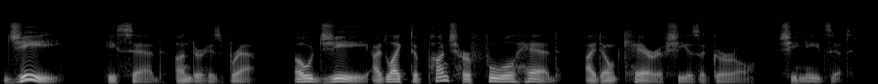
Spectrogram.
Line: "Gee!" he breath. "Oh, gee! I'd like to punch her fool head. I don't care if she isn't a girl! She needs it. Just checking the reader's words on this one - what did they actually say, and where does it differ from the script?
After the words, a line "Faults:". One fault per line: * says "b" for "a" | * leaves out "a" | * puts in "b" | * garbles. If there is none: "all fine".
"Gee!" he said, under his breath. "Oh, gee! I'd like to punch her fool head. I don't care if she is a girl! She needs it.
Faults:
* puts in "said under his"
* says "is" for "isn't"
